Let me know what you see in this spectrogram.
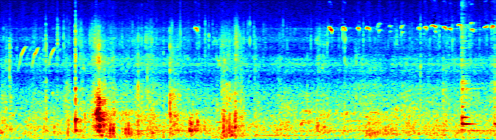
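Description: Small birds at a feeder: irregular taps and knocks, a few quick downward chirps near the start, and a run of very high, thin call notes from about five seconds in.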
